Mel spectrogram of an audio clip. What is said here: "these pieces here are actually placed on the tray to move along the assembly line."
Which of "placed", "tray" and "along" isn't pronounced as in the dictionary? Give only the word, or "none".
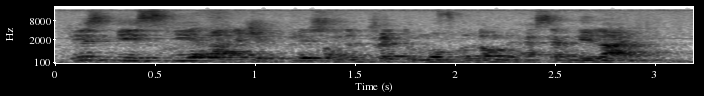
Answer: placed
